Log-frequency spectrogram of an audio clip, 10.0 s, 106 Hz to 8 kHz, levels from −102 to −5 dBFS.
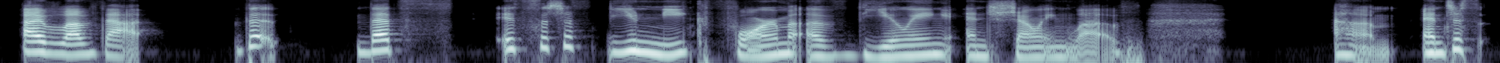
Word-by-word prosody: I 230 0 +11
love 200 -1 +4
that. - - +1 0.6
That 335 +7 +1 0.5
that's 255 +3 +3 0.3
it's 275 +1 -2
such 305 +1 -3
a 330 - +1
f 320 - -4 0.2
unique 225 -2 +1
form 190 +4 +1
of 175 -1 -1
viewing 180 +2 -3
and 175 0 -4
showing 160 0 -4
love. - - -6 1.4
Um, 195 -3 -5 0.2
and 215 -1 +4
just 275 -3 -1
205 Hz, 115 wpm, -23 LUFS, 180-240 Hz, 1.4 s, I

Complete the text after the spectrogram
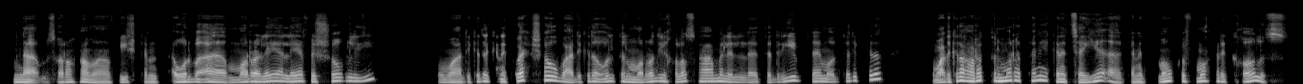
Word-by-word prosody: لأ، 110 -3 +3
بصراحة 110 +6 -2
ما 100 -2 -1
فيش 110 -1 -4
كانت 100 -1 -6
أول 120 +1 +3
بقى 115 -2 +2
مرّه 115 +5 +2
ليّا 150 +5 +2
اللي 135 -1 +2
هي - - +2
في 145 - -15
الشغل 160 +5 -1
دي، 225 +9 -3 0.6
وبعد 105 -2 -1
كده 150 - -1
كانت 115 -5 -4
وحشة، 190 +2 +3
وبعد 130 - +2
كده 135 +6 -1
قُلت 135 +4 -2
المرّه 120 0 +1
دي 145 -1 0
خلاص 140 +4 -3
هاعمل 140 0 +2
ال 110 -2 -3
التدريب 115 - -2
زي 135 - +1
ما 135 - 0
قُلت 125 +7 -5
لِك 175 +1 -4
كده، 245 +4 +1 0.5
وبعد - - +3
كده 180 0 +4
عرضت 170 +3 +3
المرّه 170 +4 +4
التانية 180 +2 +1
كانت 120 -8 0
سيئة، 140 - 0
كانت 100 +1 -5
موقف 140 0 +1
محرج 150 -5 0
خالص. - - 0
130 Hz, 200 wpm, -24 LUFS, 110-155 Hz, 0.6 s, كده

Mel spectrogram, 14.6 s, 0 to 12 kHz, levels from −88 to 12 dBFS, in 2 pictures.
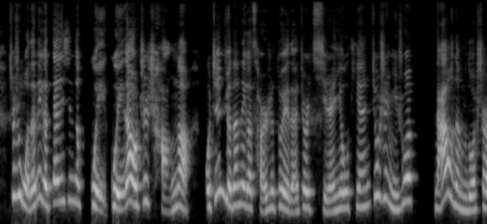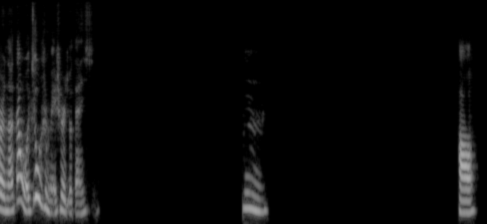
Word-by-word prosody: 就 425 - -1
是 450 - +4
我 - - +4
的 270 - +4
那 410 - -5
个 295 -4 +7
担 330 +3 0
心 360 0 -11
的 310 -1 -2
轨 485 -3 +2
轨 460 -1 +6
道 325 -4 +9
之 345 +4 -6
长 210 -4 -4
啊， - - +3 0.2
我 - - +2
真 435 - -2
觉 285 - +5
得 285 +1 +1
那 295 - 0
个 265 - +1
词 245 - -6
儿 190 - -2
是 250 - -4
对 245 -2 +1
的， 190 0 -1
就 255 - -3
是 245 - +2
“杞 225 -4 -10
人 190 +3 -3
忧 240 +1 -1
天”， 265 +2 -6
就 440 - -1
是 400 -1 -7
你 230 -7 -4
说， 350 +8 +1 0.3
哪 - - +6
有 440 - -1
那 280 - -1
么 215 -3 -6
多 215 +1 0
事 235 - -6
儿 230 -3 0
呢， 200 +1 -5
但 360 -3 -2
我 - - -2
就 415 -2 -2
是 250 - -8
没 180 -2 -10
事 215 - -9
儿 195 - -9
就 175 - -12
担 160 +1 -14
心。 200 0 -27 2.1
嗯。 215 -5 -9 2.9
好。 180 +2 -1
250 Hz, 230 characters per minute, -22 LUFS, 205-330 Hz, 2.9 s, 道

